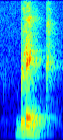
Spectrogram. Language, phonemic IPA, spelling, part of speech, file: Dutch, /blɪŋk/, blink, verb, Nl-blink.ogg
- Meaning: inflection of blinken: 1. first-person singular present indicative 2. second-person singular present indicative 3. imperative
